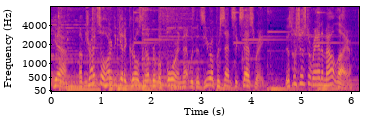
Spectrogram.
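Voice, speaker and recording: An earnest, bewildered young student. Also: male voice, high voice, big pitch swings, fairly quick, music in the background. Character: shy awkward young male pilot student.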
